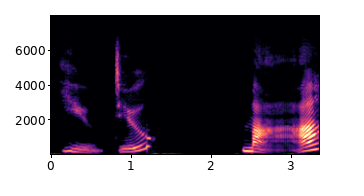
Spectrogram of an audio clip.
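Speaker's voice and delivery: pitch falls then rises on do. Teaching the third tone with an example, falling then rising pitch. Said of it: "That falling and then rising pitch".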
